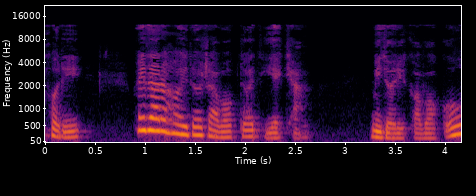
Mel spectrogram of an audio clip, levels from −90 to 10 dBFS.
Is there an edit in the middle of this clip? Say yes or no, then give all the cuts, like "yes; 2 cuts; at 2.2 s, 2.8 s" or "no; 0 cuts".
no; 0 cuts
